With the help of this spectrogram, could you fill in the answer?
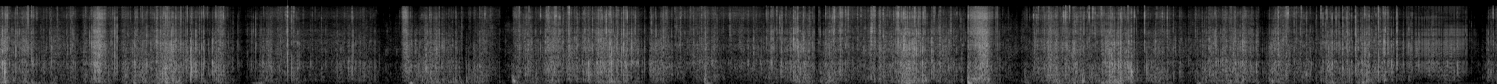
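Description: Hands and fingertips squeeze, scratch and crinkle a large plastic film package full of cotton pads. The result is a continuous, bright, dense crinkling and rustling with almost no low end, rising and falling in bursts with brief quieter pauses.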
